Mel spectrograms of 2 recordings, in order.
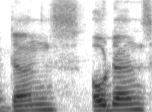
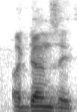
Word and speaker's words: Odunze: Rome or Oduns, however you pronounce that, against the 49ers. Odunze, thank you.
